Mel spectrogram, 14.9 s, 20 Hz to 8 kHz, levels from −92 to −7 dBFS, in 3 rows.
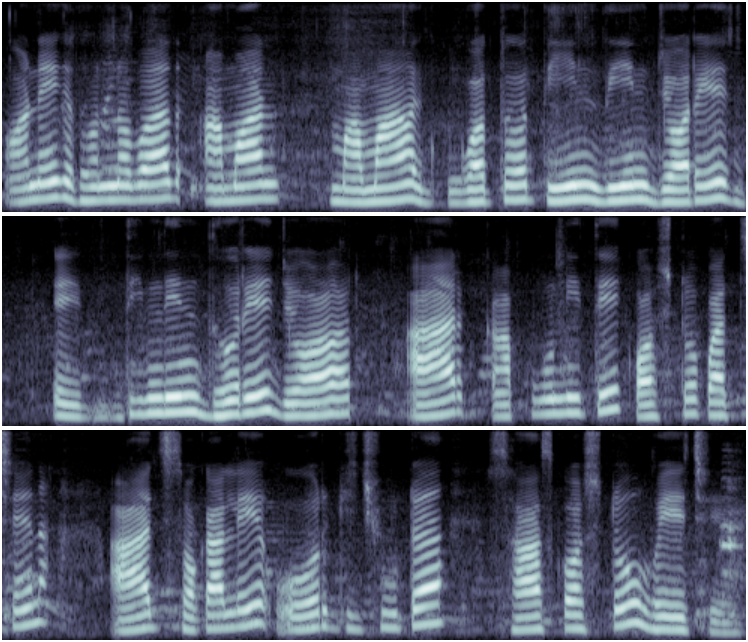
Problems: constant background noise, continuous background conversations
